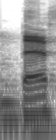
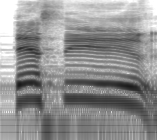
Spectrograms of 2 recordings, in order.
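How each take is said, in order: First: The final vowel is dropped, ending in s. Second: The final u vowel is drawn out long. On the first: This is the ordinary everyday way to say it. "des is the usual pronunciation" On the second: It sounds cuter and suits a playful character. "to extend the u part of it"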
